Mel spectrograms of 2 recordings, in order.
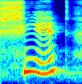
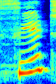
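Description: First: শিট said with a hushing sh, like "sheet"; pron demo. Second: সিট said slowly with a dental s, like "sit"; pron demo. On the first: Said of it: "যখন আমি উচ্চারণ করব শিট". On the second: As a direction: say সিট with a hissing dental s, not sh. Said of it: "যখন আমি বলি সিট". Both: Shown as a demonstration.

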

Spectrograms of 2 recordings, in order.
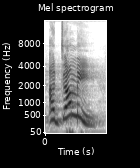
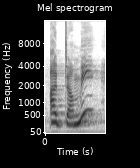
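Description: First: Said in the usual way. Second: "A dummy?" asked with a rising, puzzled tune; puzzled question. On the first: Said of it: "And I said". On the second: Retold or imitated. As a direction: echo "dummy" back as a baffled question. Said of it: "and she says".

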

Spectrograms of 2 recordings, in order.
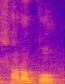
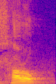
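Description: First: স্মারকও as sharoko; added final vowel. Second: স্মারক cut off on k; silent final vowel. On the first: Teacher repeating the unused form, স্মারকও ending in o. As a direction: sound the o after k in স্মারকও. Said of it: "বলি না". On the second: Teacher showing the vowel is blocked, স্মারক ending on k. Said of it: "আটকে দিয়েছি স্বরের উচ্চারণ". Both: Shown as a demonstration.

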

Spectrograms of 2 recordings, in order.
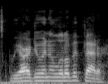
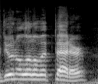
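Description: First: "are" stressed in a settled voice. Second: High, loud encouragement; upbeat exclamation. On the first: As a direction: calmly affirm it, leaning on "are". Repeated calmly with stress on are. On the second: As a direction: announce progress on a raised pitch. First take, brighter exclamation. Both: Real, not acted.

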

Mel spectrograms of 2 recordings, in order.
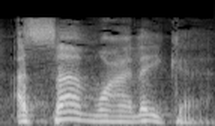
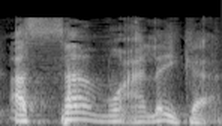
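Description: First: Soft, sly greeting said with a sneer; whisper-soft salam with hidden mockery; soft mocking greeting. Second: Soft, sneering near-hush; sweet on the surface, mocking beneath; soft sly greeting. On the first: (salam lembut yang mengejek) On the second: (salam lembut menyindir) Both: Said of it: "Bunyinya lembut".

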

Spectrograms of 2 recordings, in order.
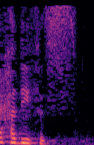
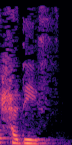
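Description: First: "hadiths" with an added English -iz syllable; wrong plural. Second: Said in the usual way. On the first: Shown as a demonstration. Teacher shows students what not to say, "hadiths" ending in -iz. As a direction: end "hadiths" on an extra "iz" after the th. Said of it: "Don't say hadiths". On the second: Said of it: "one hadith, say hadith".

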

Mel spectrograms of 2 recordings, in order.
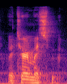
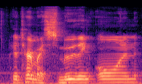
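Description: First: Speaking through hiccups; a hiccup cuts the word off. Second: Said in the usual way. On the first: Real, not acted.

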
